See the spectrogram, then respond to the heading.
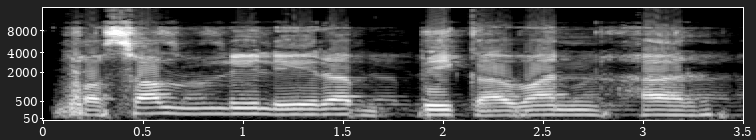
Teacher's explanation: اگلی آیت میں صاد کو پور پڑا جائے گا، اور ہا کی آواز جو ہے یہ تھوڑی مختلف ہوتی ہے، وسط حلق سے گلے کو پچکا کر ادا کی جاتی ہے۔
